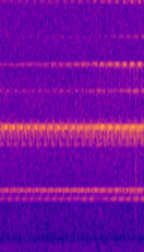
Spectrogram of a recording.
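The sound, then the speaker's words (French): A telephone rings with a steady, shrill electronic tone that holds unbroken for the full two seconds, fairly quiet, with no voices. “Excusez-moi, on me demande au téléphone.”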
